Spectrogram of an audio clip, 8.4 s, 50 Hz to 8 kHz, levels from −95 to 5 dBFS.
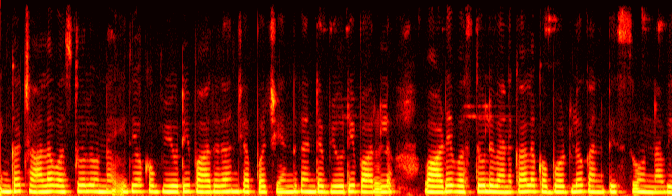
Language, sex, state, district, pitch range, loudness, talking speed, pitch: Telugu, female, Andhra Pradesh, Krishna, 235-245 Hz, -15 LUFS, 155 wpm, 240 Hz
